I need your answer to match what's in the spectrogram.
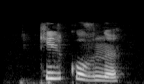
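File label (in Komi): "килькувны", Komi, female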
